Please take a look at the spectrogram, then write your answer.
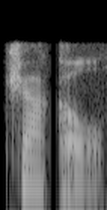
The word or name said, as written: chuckle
